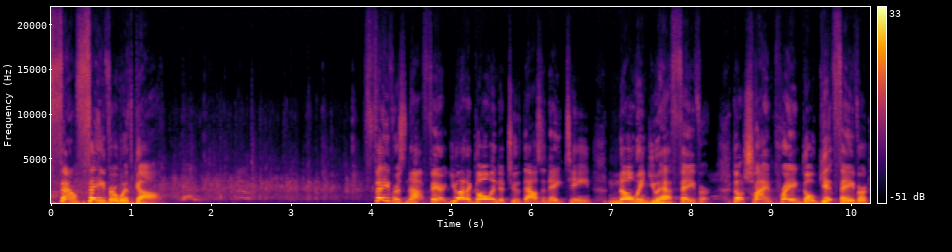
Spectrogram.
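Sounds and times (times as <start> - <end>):
crowd clapping in a large room: 0.0 - 4.8
speech: 0.1 - 1.5, 4.0 - 10.2.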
